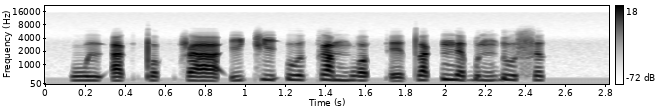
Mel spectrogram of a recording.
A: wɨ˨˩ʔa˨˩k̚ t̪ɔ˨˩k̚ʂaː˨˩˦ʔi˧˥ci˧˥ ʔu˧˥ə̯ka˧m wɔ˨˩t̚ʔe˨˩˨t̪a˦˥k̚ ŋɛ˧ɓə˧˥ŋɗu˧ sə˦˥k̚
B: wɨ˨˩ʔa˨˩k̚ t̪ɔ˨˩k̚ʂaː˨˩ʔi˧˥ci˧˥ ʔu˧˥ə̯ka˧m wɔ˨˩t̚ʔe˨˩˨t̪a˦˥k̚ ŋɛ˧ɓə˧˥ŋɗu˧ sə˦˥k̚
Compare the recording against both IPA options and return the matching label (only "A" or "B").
B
